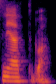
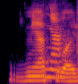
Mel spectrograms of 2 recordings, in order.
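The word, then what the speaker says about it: ज्ञात्वा: Nyatva. Nyatva. Nyatva. Okay. It's J. So it's the J is silent. So it's Nyatva. Nyatva.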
